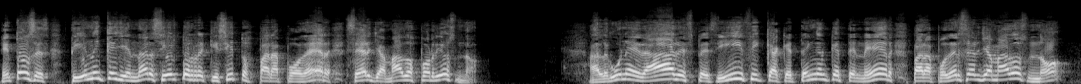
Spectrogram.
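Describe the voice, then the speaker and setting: A man delivers a sermon in a high-pitched voice. He speaks slowly and with emphasis, stretching his phrases. He poses rhetorical questions to his listeners and answers them himself. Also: expressive, darkish tone. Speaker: preacher.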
